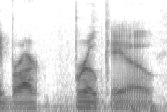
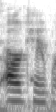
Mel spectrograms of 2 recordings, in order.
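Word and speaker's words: RK-Bro: right okay bro okay sometimes they say bro ko it's rk bro i know so i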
